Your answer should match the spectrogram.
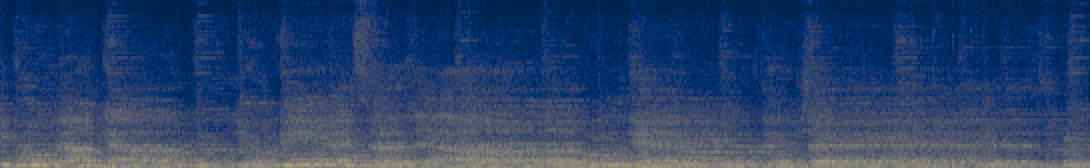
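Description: Mixed youth choir singing a worship song in Romanian, sustained and continuous.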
